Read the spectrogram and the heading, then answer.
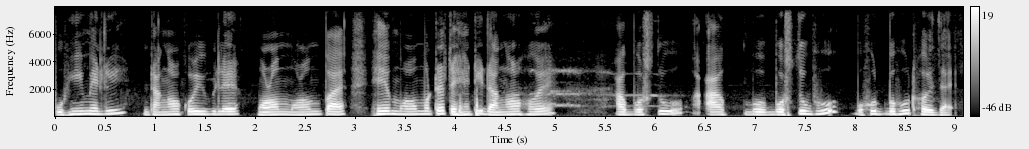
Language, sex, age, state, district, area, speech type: Assamese, female, 60+, Assam, Dibrugarh, rural, spontaneous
